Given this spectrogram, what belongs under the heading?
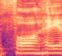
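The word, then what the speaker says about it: Fage: Do you know that it's F-A-G-E, Fahe, I think they pronounce it?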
